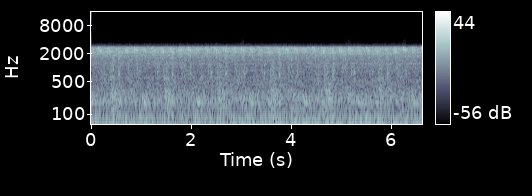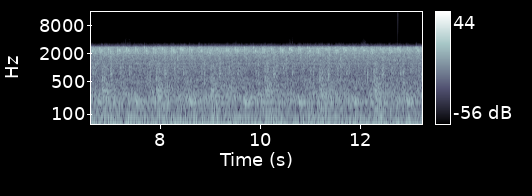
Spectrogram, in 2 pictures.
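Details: Jeep TJ Wrangler 4.0 I6: steady idle with a dull, regular knock riding under the engine note. Engine knock at idle, source not yet pinned down.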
